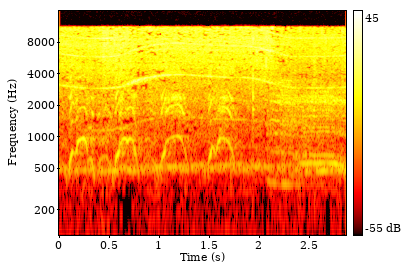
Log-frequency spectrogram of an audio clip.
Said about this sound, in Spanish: Brennan acerca un torno dental a los dientes de Lockhart, que se agita aterrado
